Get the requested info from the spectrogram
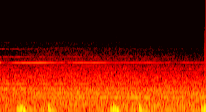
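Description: Heartbeat sound effect: a low double thump, lub-dub, about once a second, over a steady background hum.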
